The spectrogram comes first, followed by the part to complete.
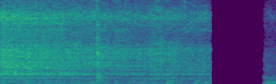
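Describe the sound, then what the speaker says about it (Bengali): Boiled mung dal goes into a pan of frying masala, producing a loud, dense sizzling hiss that settles to a steady, slightly lower level before cutting off briefly and resuming, with no talking. "এবার আমি যে মুগ ডালটা সেদ্ধ করে রেখেছিলাম মধ্যে দিয়ে দিলাম"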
